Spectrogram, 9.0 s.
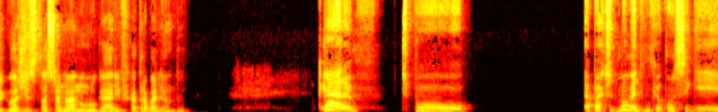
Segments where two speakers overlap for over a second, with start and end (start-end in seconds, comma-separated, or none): none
